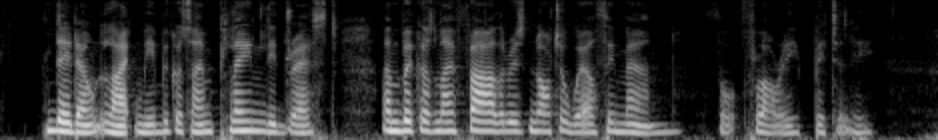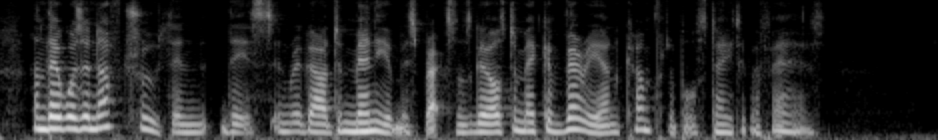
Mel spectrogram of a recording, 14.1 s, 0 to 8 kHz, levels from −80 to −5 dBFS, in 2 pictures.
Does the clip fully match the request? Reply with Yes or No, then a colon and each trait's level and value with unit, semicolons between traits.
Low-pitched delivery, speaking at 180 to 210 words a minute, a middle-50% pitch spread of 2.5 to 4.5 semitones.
No: medium, 185 Hz; average, 190 wpm; average, 2.9 semitones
